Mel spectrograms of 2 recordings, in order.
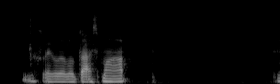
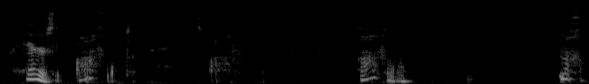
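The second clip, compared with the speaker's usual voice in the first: whispered; 7 semitones higher, 10 dB quieter than usual. Real, not acted. Whispered complaint.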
